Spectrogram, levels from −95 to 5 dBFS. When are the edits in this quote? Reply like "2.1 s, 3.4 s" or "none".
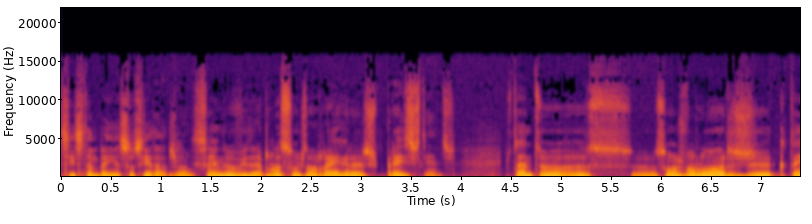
1.1 s, 2.0 s, 2.4 s, 4.4 s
